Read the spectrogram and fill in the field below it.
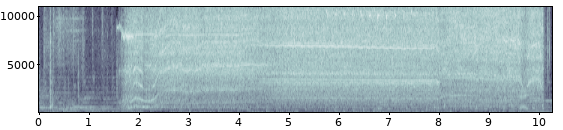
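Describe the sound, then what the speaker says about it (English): A hot tapping machine's drill whines steadily as it bores through a metal pipe, a continuous loud grinding drone with a brief pause near the start. "and drill a hole."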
